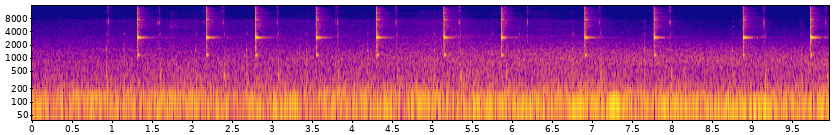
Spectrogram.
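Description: Car A/C compressor's electromagnetic clutch clicking as its coil is switched on and off from a jump-start supply: about eleven sharp metallic clicks, roughly one a second, over a low steady hum. The clutch pulling in shows the coil and compressor are working.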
